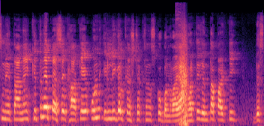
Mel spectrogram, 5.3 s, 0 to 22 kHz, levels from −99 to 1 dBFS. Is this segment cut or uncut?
cut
